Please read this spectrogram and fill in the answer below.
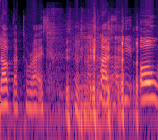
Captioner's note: laughs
